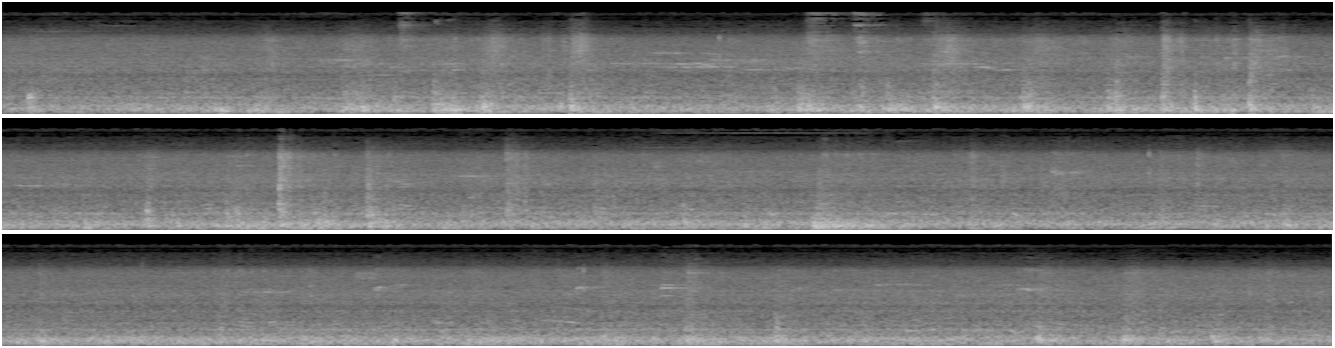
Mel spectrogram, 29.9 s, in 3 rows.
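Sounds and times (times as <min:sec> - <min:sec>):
train rumbling: 0:00.0 - 0:29.9.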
